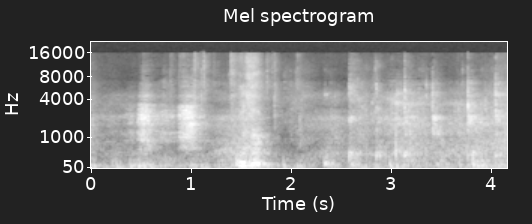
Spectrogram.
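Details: French Bulldog indoors arguing with its owner over bedtime, giving short low grumbling moans and huffs in quick bursts.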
